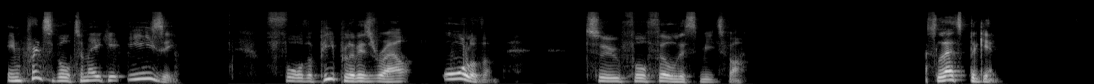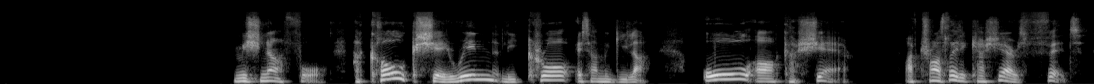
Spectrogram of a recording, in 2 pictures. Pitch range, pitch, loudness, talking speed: 135-210 Hz, 160 Hz, -21 LUFS, 90 wpm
